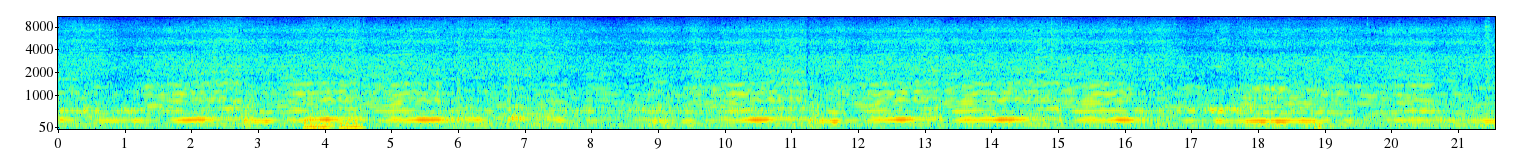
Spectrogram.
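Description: A racing car engine revs up and drops back with each gear change.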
